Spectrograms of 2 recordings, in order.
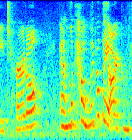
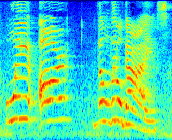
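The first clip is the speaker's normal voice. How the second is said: put-on reading to children; 4 semitones higher, slower than usual. A narrator's reading. Reads book lines to kids.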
